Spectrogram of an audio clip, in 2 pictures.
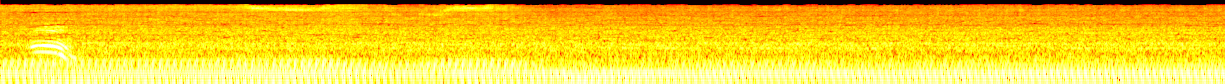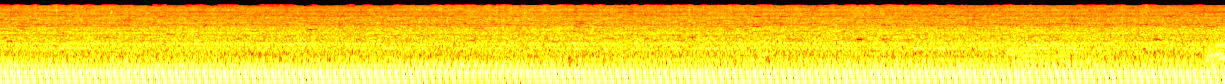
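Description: Engine of a truck-mounted boom lift running steadily while its bucket is raised, its note shifting and settling about two and a half seconds in. A few words of speech at the very start.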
